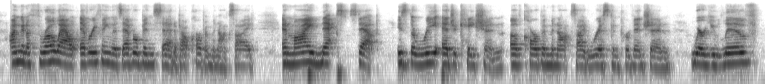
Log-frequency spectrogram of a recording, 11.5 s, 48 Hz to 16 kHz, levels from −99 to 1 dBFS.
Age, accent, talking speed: 20-39, American, 150 wpm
